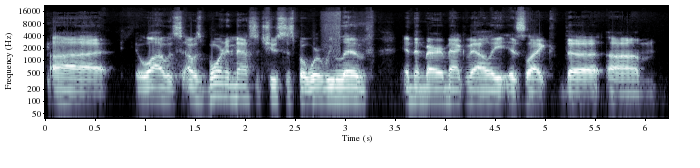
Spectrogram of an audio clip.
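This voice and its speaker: A young drummer from New Hampshire, USA, is interviewed as a guest over a remote video call, talking in a relaxed, hesitant way full of ums and restarts. His voice is deep, at normal speed.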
